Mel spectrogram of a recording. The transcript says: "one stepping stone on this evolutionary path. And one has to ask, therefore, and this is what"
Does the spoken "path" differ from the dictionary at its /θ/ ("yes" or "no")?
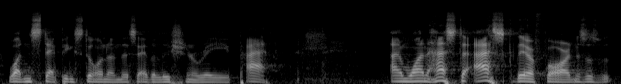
no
